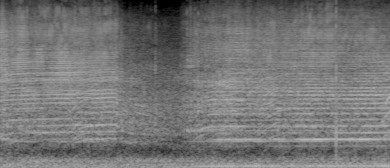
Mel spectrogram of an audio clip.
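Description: A steady engine-like mechanical hum with a hiss over it. It dips briefly about two seconds in, then a deeper steady tone joins.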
